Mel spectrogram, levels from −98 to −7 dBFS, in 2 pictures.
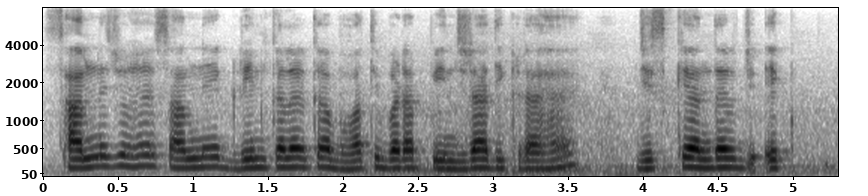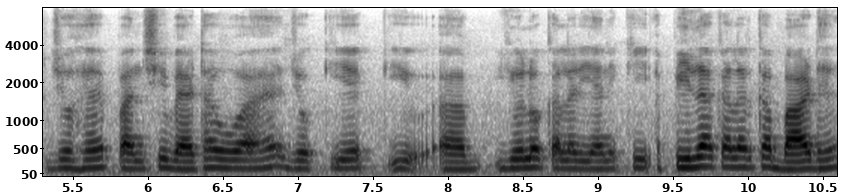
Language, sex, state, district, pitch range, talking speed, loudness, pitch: Hindi, male, Chhattisgarh, Bilaspur, 145-165 Hz, 185 wpm, -19 LUFS, 155 Hz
